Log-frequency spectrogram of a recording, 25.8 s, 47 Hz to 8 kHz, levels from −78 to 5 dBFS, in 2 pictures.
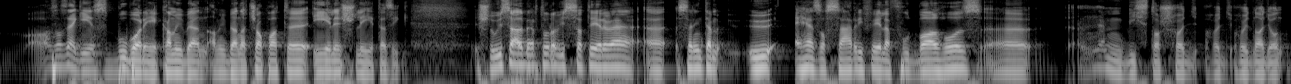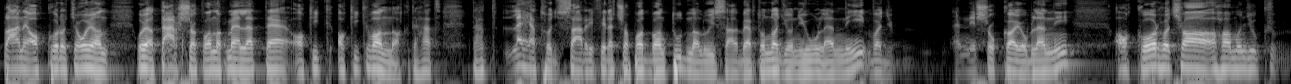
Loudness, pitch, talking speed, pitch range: -22 LUFS, 110 Hz, 135 wpm, 100-120 Hz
